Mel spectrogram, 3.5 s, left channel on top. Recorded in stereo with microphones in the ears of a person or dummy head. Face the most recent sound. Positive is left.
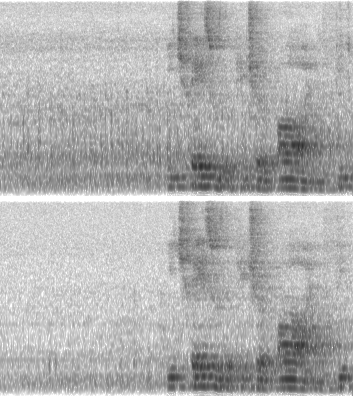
turn(degrees=65)  # may be behind; listen again after turning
